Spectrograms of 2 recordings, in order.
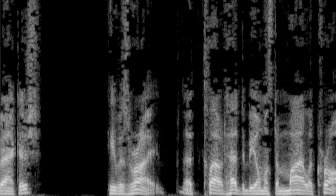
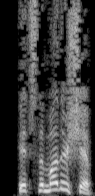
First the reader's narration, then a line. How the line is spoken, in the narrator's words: Harriet cried with glee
